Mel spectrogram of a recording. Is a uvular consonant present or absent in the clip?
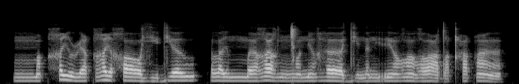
present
